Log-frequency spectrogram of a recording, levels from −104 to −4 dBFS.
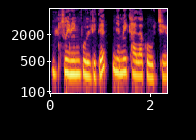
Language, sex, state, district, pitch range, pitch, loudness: Bengali, male, West Bengal, North 24 Parganas, 230-275 Hz, 255 Hz, -17 LUFS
